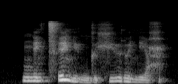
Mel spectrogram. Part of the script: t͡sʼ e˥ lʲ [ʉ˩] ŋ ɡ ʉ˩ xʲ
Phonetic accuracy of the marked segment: correct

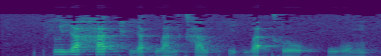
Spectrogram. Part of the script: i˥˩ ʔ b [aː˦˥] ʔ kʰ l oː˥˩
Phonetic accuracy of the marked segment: incorrect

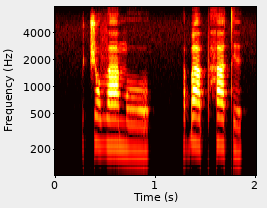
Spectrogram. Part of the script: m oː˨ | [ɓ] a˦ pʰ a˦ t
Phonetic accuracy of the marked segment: correct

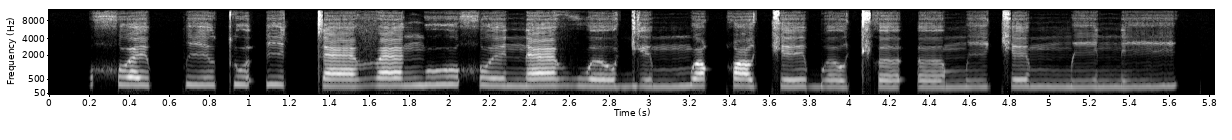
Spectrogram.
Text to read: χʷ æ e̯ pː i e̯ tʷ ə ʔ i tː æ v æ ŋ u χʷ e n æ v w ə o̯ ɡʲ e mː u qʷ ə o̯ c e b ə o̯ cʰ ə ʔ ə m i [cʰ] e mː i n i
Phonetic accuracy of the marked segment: incorrect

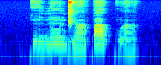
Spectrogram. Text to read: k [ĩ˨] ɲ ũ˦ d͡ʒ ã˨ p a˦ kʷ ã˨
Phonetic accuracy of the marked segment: correct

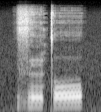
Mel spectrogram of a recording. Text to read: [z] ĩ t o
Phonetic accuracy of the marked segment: correct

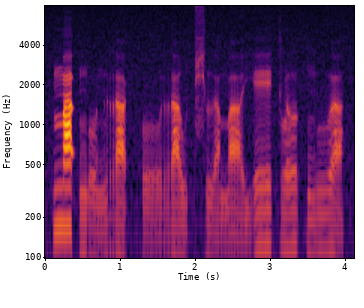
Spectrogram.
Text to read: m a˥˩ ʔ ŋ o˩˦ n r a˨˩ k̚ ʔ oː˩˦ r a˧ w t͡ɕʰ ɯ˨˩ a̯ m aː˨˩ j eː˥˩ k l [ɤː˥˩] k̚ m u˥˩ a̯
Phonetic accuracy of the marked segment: correct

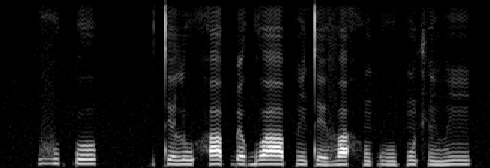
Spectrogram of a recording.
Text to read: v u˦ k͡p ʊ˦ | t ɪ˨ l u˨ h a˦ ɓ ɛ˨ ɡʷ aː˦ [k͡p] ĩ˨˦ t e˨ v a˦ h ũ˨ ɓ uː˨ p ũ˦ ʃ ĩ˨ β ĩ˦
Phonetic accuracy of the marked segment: incorrect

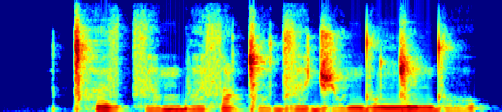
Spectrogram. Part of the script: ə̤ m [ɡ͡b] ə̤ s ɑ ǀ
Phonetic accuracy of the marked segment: incorrect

